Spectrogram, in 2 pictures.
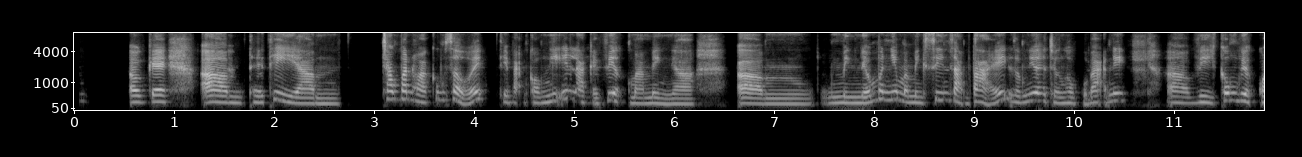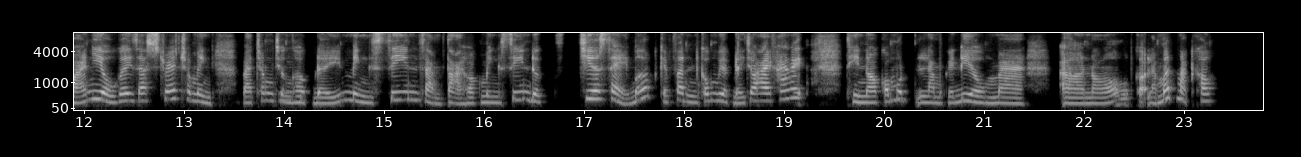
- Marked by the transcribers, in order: other background noise; tapping; unintelligible speech
- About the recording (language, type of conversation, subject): Vietnamese, podcast, Bạn xử lý căng thẳng trong công việc như thế nào?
